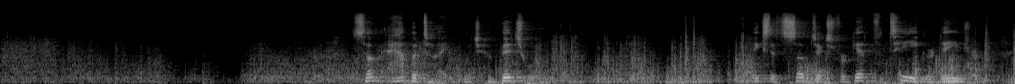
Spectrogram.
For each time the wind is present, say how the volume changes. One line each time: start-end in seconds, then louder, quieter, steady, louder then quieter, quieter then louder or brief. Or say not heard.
0.0-10.1 louder.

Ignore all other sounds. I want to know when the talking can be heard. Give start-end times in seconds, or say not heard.
3.0-5.5, 7.5-9.8.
